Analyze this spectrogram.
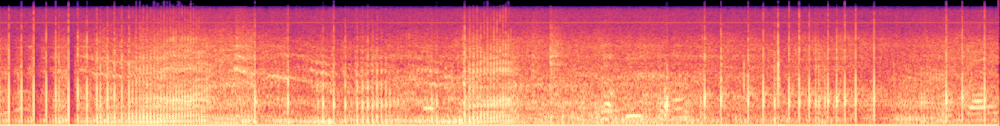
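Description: A motorbike's engine pops and crackles.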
